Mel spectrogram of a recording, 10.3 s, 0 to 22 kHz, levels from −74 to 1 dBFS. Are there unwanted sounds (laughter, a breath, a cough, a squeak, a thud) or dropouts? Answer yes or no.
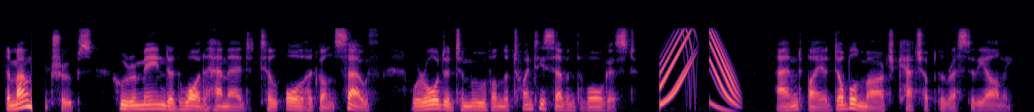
yes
